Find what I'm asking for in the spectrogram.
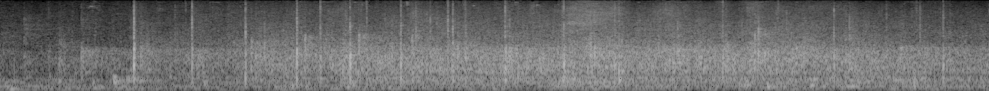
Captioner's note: audience applauding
